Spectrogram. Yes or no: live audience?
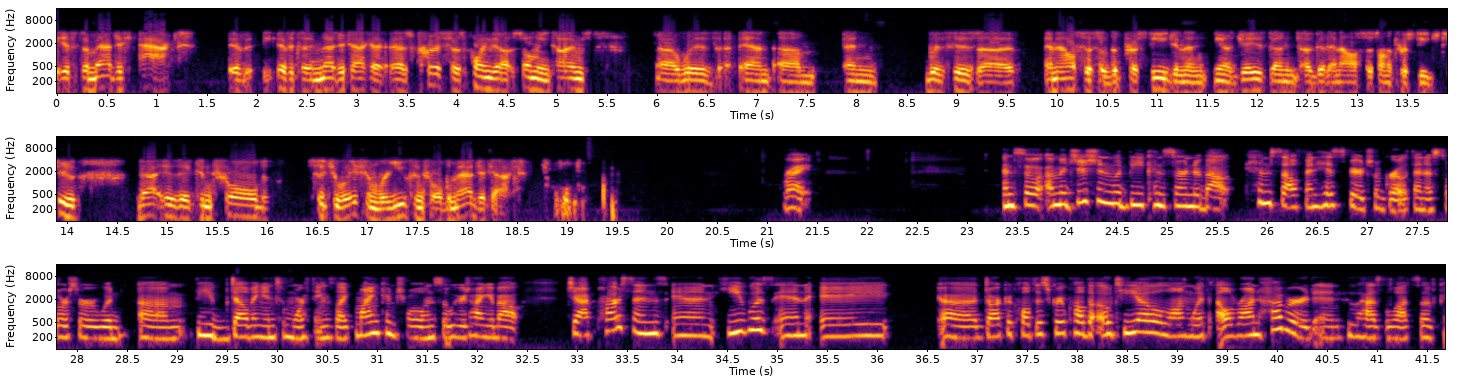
no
